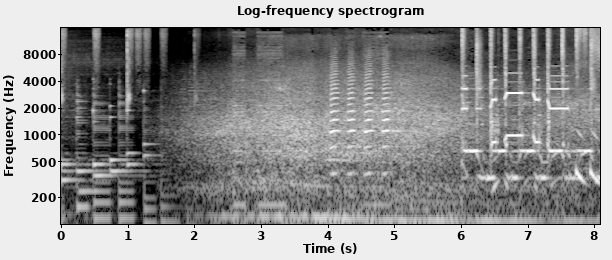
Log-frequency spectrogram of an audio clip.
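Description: A short stepped synth jingle, then a vehicle engine sound effect that swells for a few seconds. An upbeat electronic music intro starts about six seconds in.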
